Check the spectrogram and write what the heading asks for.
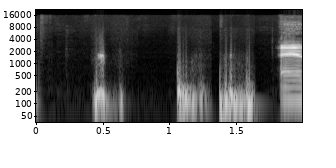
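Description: Two short, wordless bursts of a man's voice, about half a second and a second in, between sentences of talk.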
